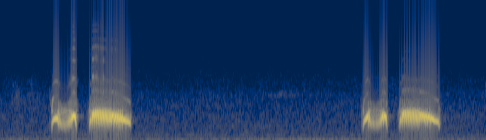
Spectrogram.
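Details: Female spotted dove used as a decoy bird, calling to provoke a male: two phrases roughly three seconds apart, each a short broken double coo leading into a long, throaty, slightly falling coo.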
